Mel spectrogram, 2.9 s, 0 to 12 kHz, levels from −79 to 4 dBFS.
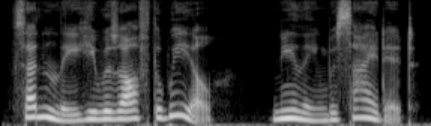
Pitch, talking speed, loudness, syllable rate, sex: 210 Hz, 190 wpm, -17 LUFS, 5.8 syllables/s, female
